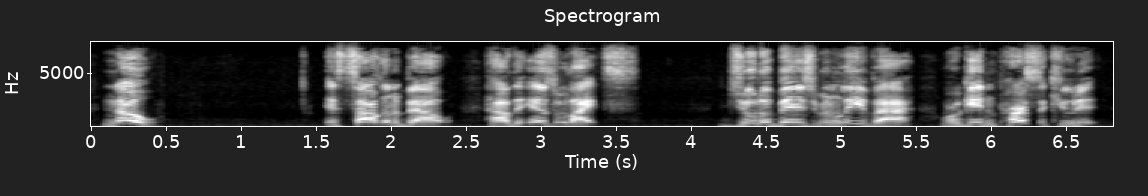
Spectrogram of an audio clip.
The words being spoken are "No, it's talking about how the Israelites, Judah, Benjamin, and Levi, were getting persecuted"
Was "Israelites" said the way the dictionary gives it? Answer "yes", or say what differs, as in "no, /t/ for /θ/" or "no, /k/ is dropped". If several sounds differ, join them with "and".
yes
